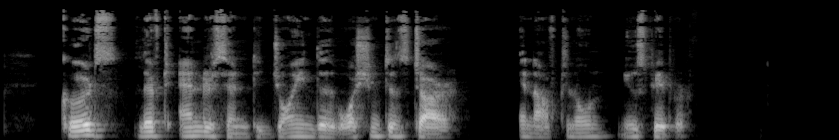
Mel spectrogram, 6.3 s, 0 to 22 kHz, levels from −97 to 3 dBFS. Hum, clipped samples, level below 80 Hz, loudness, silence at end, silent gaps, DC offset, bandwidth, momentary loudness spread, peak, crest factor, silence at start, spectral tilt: none; under 0.1%; -74 dBFS; -28 LUFS; 1.15 s; 3.58-3.89 s; under 0.1%; 16.5 kHz; 16 LU; -8 dBFS; 22 dB; 0.45 s; -4 dB/octave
